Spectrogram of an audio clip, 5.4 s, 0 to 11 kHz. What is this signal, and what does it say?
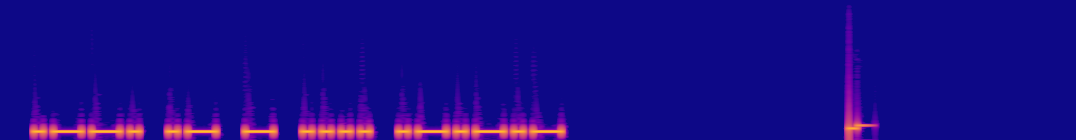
Morse code, heard as a keyed tone, about 25 wpm, 700 Hz. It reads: PATH.
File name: practice / 25wpm / Sentences with 2-Word Phrases - 25wpm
